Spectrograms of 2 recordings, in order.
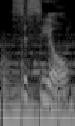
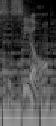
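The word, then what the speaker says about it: Sissel: I know it also might be pronounced Sisle, but that just sounds a little weird, I guess. I don't know. Could be either one, though.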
